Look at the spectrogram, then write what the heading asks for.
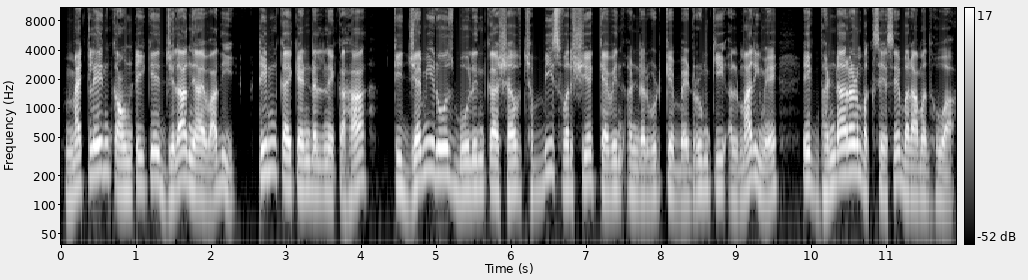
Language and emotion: Hindi, neutral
